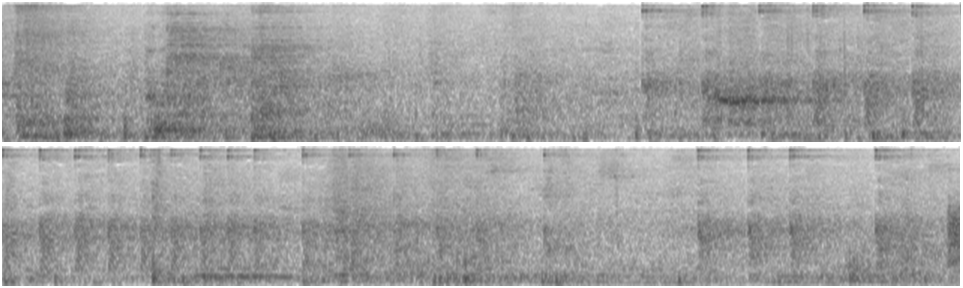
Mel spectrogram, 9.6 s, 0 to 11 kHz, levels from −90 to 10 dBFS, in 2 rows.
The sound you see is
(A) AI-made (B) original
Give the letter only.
B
